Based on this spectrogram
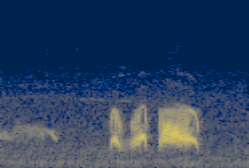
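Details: Spotted dove decoy bird coos to attract wild doves: a faint low note, then a stuttered double coo and a long purring coo over steady low background noise.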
